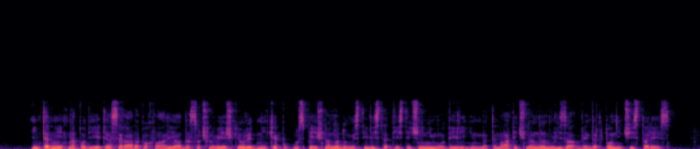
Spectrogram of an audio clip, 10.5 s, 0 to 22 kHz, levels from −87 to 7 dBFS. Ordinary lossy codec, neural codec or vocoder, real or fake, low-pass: none; codec, 16 kHz, 8 kbps, FreqCodec, smaller model; fake; 7.2 kHz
